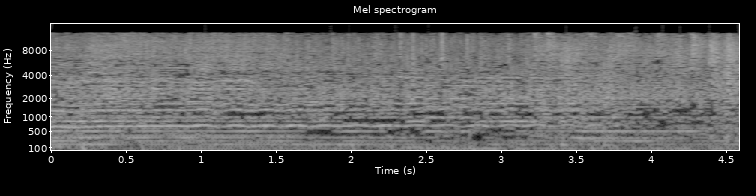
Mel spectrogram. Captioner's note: audience applauding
